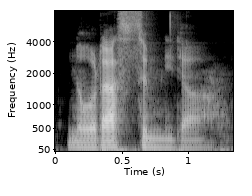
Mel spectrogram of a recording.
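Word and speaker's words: 노랗습니다: H followed by S. Where's the S there? Oh, double S. Okay. So norastimnida. Norastimnida.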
